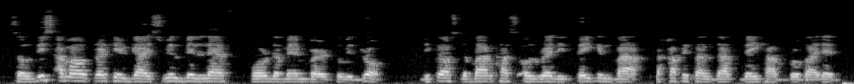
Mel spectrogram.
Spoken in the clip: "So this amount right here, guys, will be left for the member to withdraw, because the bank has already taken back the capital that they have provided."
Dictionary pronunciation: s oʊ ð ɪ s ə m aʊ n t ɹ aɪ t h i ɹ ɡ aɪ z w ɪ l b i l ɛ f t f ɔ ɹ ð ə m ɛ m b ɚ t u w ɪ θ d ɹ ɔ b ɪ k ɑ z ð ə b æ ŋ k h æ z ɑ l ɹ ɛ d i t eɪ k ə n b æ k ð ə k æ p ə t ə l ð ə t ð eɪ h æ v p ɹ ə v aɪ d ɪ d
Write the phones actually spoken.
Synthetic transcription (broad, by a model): s oʊ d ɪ s ə m aʊ n t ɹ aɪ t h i ɹ ɡ aɪ s w ɪ l b i l ɛ f t f ɔ ɹ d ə m ɛ m b ɚ t u w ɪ d ɹ ɔ b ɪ k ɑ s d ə b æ ŋ k h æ s ɑ l ɹ ɛ d i t eɪ k ə n b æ k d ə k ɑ p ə t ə l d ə t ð eɪ h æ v p ɹ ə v aɪ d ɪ d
